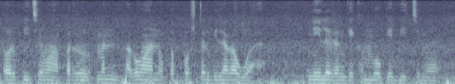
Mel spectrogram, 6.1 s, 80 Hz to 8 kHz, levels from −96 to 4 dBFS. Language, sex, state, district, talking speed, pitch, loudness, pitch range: Hindi, male, Madhya Pradesh, Katni, 185 wpm, 115 Hz, -20 LUFS, 115-120 Hz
